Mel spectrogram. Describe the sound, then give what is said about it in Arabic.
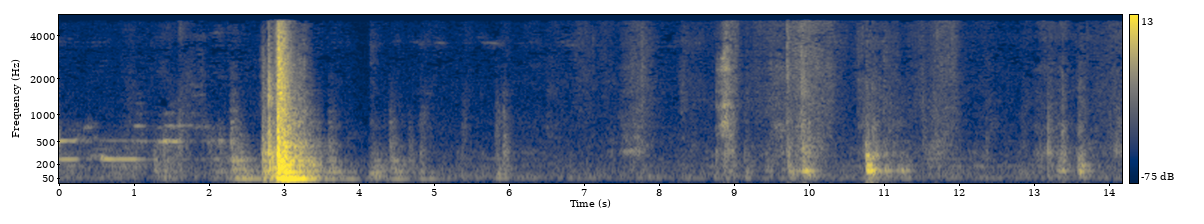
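A door bangs once with a loud, heavy thump, followed later by several softer knocks and clicks scattered across otherwise quiet surroundings. “الباب”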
